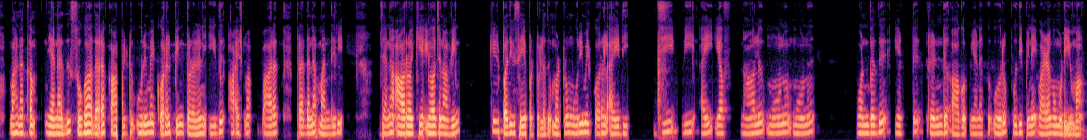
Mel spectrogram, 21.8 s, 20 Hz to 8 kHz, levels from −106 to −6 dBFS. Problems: none marked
